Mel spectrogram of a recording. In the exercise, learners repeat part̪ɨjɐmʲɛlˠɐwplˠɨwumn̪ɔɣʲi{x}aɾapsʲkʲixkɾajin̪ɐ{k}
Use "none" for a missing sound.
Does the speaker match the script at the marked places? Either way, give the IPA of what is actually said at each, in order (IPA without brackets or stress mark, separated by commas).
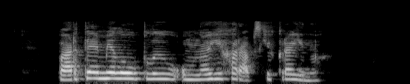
x, x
